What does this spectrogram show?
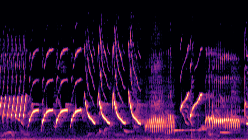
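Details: Singing canary delivering a quick trill, then falling whistled sweeps, then two buzzy, rattling high tours and a bright rapid trill near the end; no other sounds.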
